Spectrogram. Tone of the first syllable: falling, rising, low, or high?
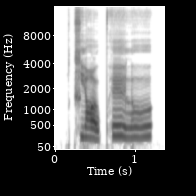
low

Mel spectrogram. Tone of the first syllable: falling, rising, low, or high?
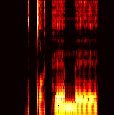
low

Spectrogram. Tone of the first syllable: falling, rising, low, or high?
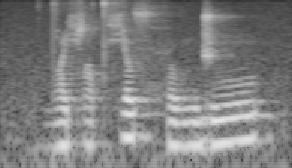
low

